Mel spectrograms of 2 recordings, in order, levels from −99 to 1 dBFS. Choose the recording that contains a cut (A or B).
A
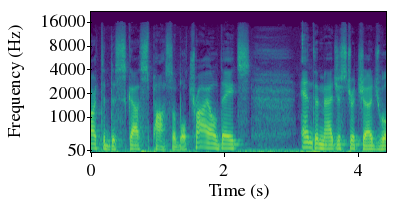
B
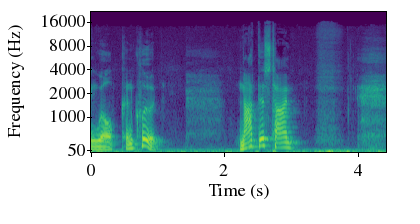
A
